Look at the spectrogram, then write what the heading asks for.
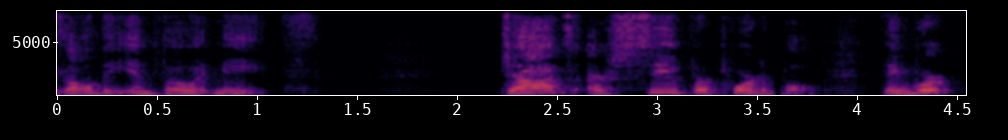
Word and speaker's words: JWT: JWT stands for JSON web token and it's pronounced Jot.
